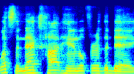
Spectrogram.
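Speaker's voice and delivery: ordinary talk, nothing marked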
